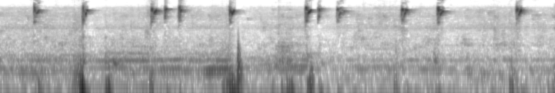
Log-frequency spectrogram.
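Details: Kolibri ninja sunbird, recorded as a master song for cage birds, gives sharp high tweets about once a second, sometimes in quick pairs or triplets, over faint low rumbling and a couple of knocks.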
